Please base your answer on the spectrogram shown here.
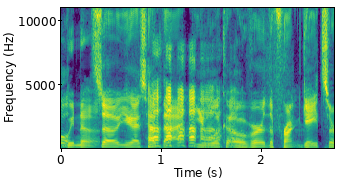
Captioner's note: laughs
